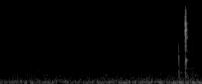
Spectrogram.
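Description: Quiet room tone while the S button of a CareSens N blood glucose meter is held down, then one short sharp click near the end as the button is let go and the meter switches off.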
